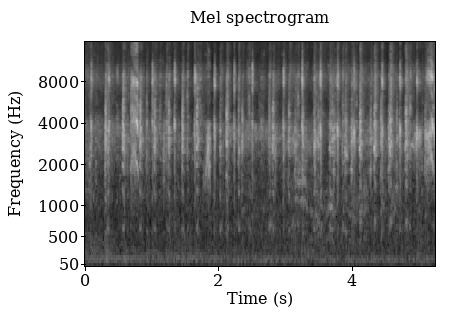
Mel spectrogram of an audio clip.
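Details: Little black cormorant, a mother with her baby, giving dense runs of harsh, rasping, clicking calls in quick irregular bursts, with no quiet gaps between them.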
